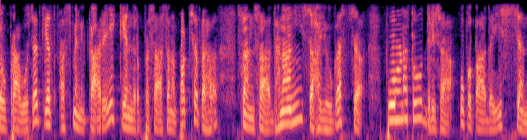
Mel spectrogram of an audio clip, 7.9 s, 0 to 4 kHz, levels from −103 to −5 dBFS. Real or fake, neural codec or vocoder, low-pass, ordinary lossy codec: fake; vocoder, 44.1 kHz, 128 mel bands, Pupu-Vocoder; 3.6 kHz; none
